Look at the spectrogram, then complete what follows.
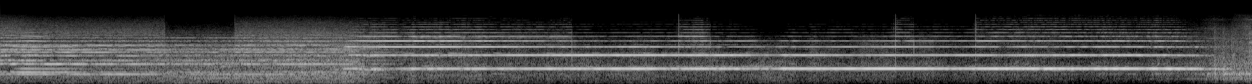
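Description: A WAP-7 electric locomotive's horn sounds continuously as the train approaches. About three and a half seconds in it switches to a louder, different held chord, which cuts off near the end as the rushing noise of the train passing at speed begins.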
